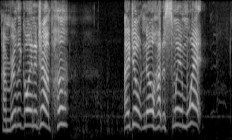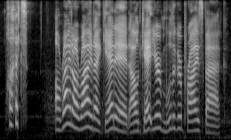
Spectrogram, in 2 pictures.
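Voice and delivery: loud, high hammed-up protest; dramatic yelling. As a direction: shout it like a melodramatic old farmer. Joe threatens to jump, shouted.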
